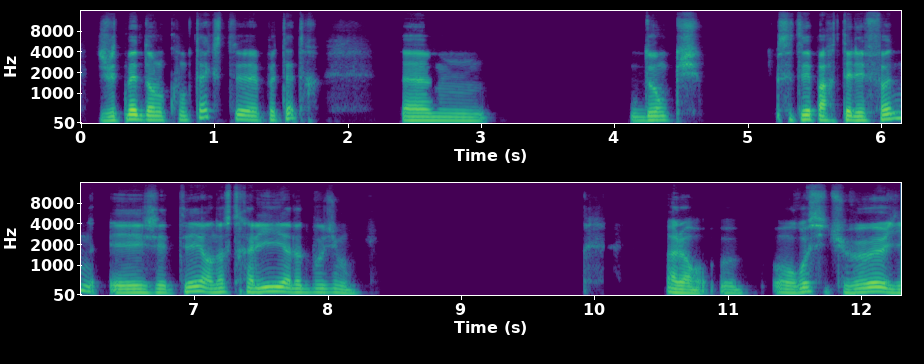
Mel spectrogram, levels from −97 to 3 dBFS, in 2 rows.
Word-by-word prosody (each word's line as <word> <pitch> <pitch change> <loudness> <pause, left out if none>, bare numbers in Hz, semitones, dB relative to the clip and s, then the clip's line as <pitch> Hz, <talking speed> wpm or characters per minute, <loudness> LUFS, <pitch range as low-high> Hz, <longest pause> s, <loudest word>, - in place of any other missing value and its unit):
Je - - -3
vais 125 - +1
te 120 - -11
mettre 155 -1 +9
dans 140 - +5
le 135 - 0
contexte, 155 - -6
heu, 140 -3 +2
peut-être, - - -6 0.6
hem. 115 -3 0 1.1
Donc, 130 +2 -1 0.6
c'était 150 - +2
par 130 -5 +1
téléphone 150 - +2
et 115 +1 +2
j'étais 115 +7 0
en 125 -5 +1
Australie 140 +1 +3
à - - +3
l'autre 125 -2 -2
bout 125 +1 -4
du 120 0 -5
monde. 100 -3 -5 2.3
Alors, 105 -6 +2
heu, 105 -2 -6 0.2
en 110 - -1
gros, 140 - +1
si 145 - -2
tu - - -8
veux, 135 +6 +5
il 110 -3 -1
125 Hz, 150 wpm, -25 LUFS, 115-140 Hz, 2.3 s, mettre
